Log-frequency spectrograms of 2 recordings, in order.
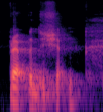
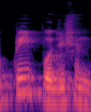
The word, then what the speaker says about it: preposition: इसको प्रीपोजिशन बिल्कुल ना बोले, इसको हम प्रेपोजिशन बोलेंगे।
